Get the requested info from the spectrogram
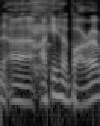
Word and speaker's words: Akihabara: I thought I was saying Akihabara wrong. Like, I literally spent most of the morning listening to this episode, and I was like, I'm pronouncing it wrong. And I looked it up, and I wasn't. I said it correctly.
